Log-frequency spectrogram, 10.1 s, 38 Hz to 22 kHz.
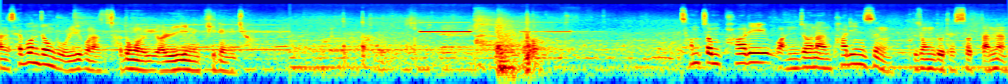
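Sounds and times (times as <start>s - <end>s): high warning beep: 0.3s - 2.9s, 4.2s - 6.1s.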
